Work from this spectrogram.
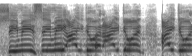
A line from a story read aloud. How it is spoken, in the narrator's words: Elizabeth was standing there just screaming at the top of her lungs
